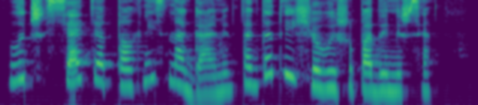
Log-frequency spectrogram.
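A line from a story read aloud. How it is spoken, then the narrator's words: Innocent little voice. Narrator (Russian): невинным голоском предложила Виола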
